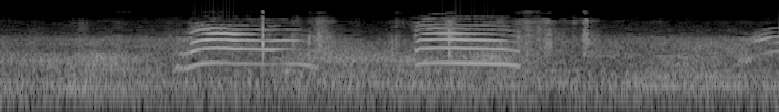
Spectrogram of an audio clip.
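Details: Street cat fed and given an after-meal belly rub, giving two clear, steady, mid-pitched meows about a second apart, each held level then fading, over constant background rumble and hiss.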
